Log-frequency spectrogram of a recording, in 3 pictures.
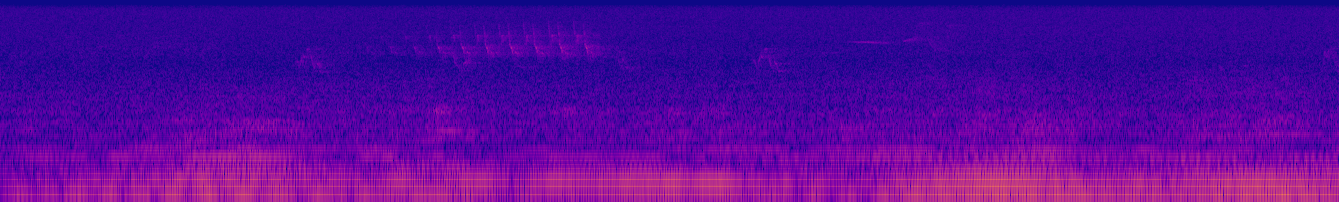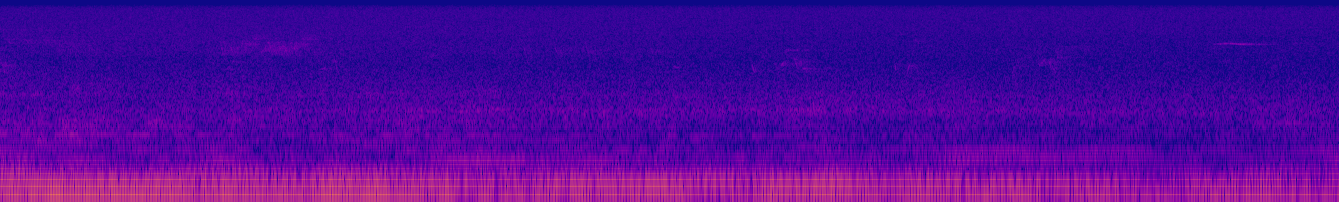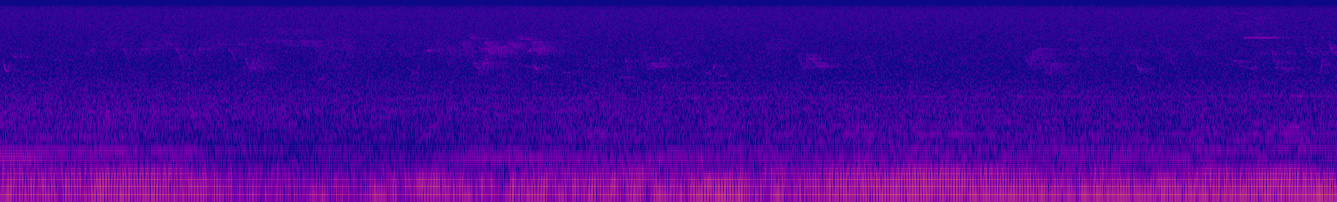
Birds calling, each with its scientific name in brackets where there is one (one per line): Red-eyed Vireo (Vireo olivaceus)
Common Yellowthroat (Geothlypis trichas)
Ovenbird (Seiurus aurocapilla)
Brown-headed Cowbird (Molothrus ater)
